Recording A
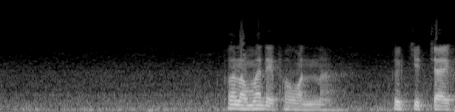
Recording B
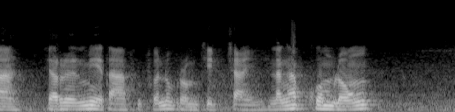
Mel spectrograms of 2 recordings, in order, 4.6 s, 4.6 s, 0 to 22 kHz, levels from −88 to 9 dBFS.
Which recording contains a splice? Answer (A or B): B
